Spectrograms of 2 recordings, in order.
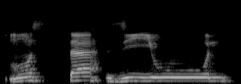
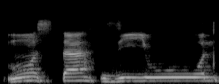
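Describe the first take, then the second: First: A y sound replaces the glottal sound. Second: The same.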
